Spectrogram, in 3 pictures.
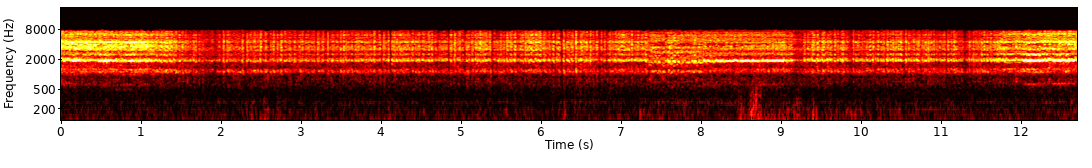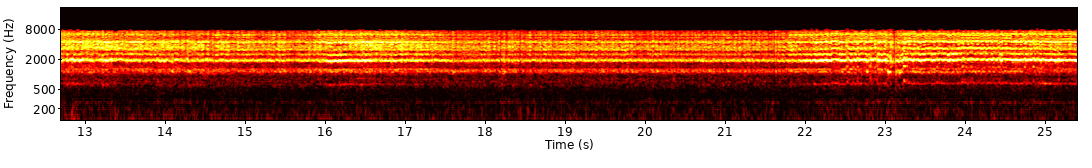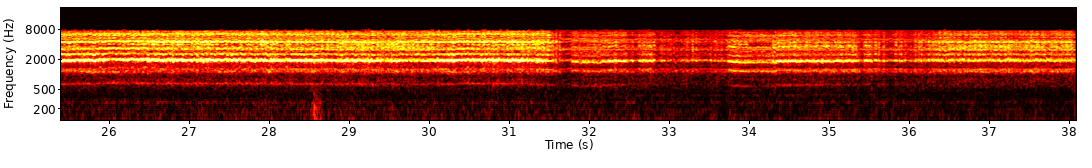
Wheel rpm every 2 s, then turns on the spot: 160, 170, 170, 170, 170, 170, 160, 170, 160, 160, 160, 160, 160, 160, 160, 160, 160, 160, 160.
none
